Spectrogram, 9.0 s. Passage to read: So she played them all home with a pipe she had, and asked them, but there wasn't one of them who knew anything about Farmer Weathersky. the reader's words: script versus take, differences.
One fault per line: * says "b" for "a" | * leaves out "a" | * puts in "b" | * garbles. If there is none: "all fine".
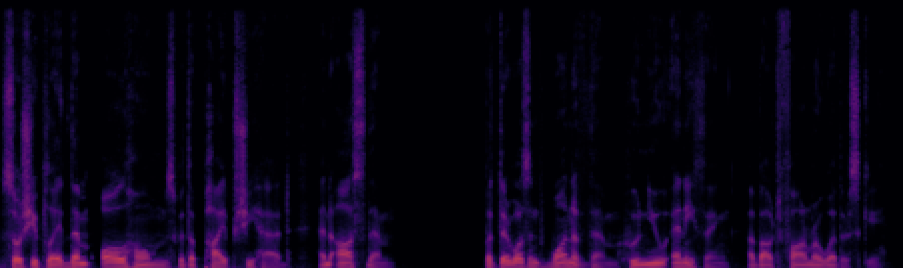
* says "homes" for "home"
